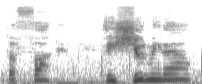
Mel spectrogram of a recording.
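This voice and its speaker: A man's voice: very high-pitched, moderate pace, a bit bright, a little hiss or hum. A man in his forties doing casual live gameplay commentary while chatting with viewers, swearing freely. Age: 40s. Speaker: video game streamer.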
